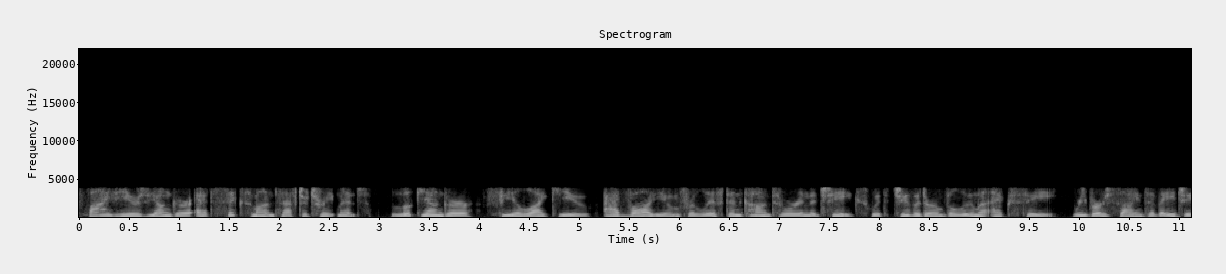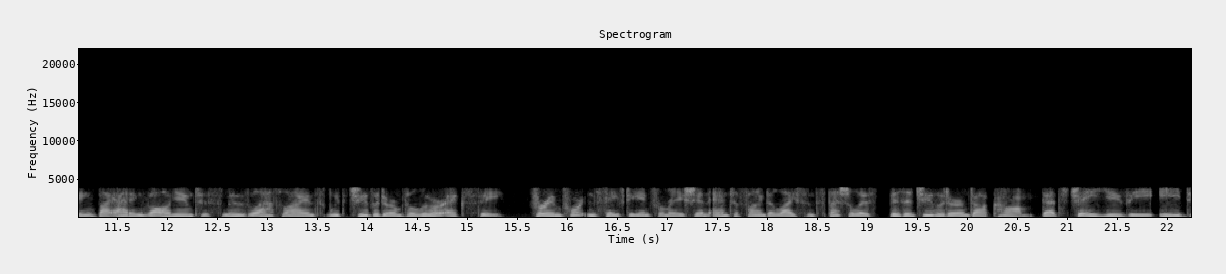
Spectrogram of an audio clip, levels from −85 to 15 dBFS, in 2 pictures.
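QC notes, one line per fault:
No faults found; the speech carries the expected band-limited character of the AMR narrowband mobile codec path.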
